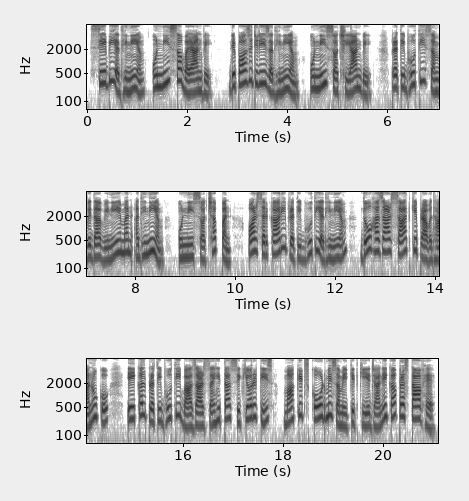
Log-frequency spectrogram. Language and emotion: Hindi, neutral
